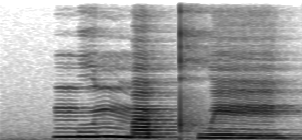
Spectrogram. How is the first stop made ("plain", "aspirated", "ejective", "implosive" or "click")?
plain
